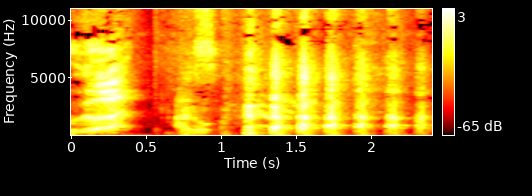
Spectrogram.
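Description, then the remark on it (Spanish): A voice imitates people coughing as if choking, like when a toothbrush is pushed too far back: a drawn-out retch, a short pause, then a rapid series of about six loud, rhythmic, hiccup-like heaves. “otras que les parece que les afecta la garganta porque eh, tú los escuchas tosiendo que se están ahogando, así como cuando te metes el cepillo dental que hace...”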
